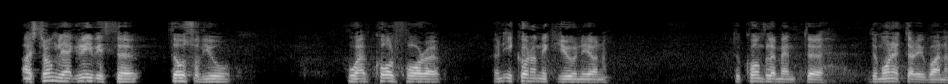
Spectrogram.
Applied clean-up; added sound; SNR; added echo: neural mask model Resemble Enhance denoiser.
